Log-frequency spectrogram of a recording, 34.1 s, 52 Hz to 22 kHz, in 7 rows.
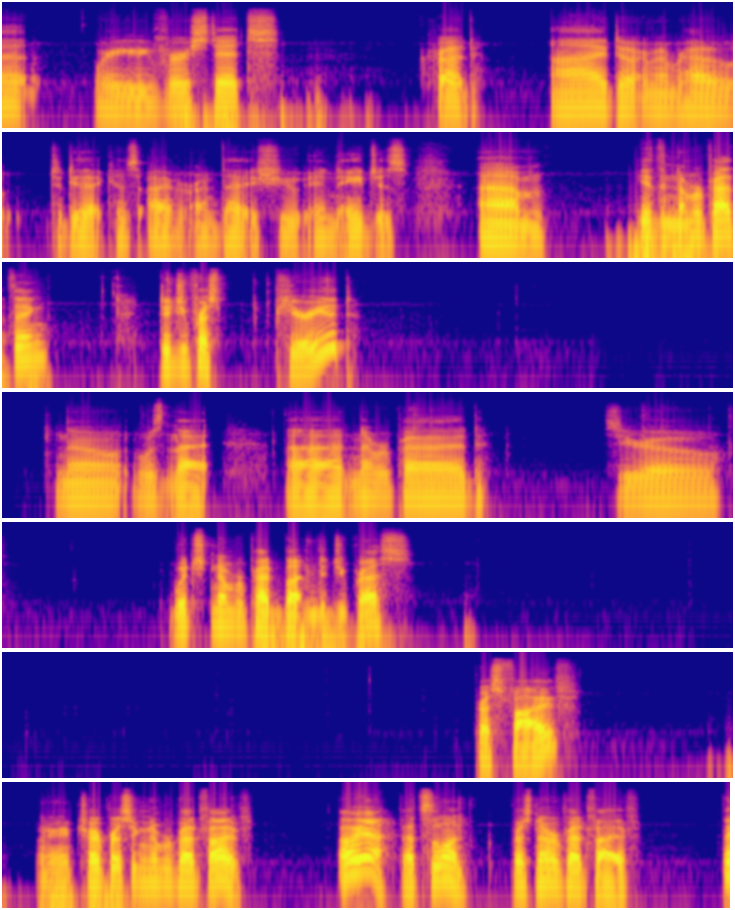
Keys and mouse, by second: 9.6 middle click, 10.8 /, 11.4 /, 11.8 ., 16.4 KP_Decimal, 17.9 KP_0, 19.9 KP_Add, 20.6 KP_Add, 21.5 KP_Subtract, 24.0 KP_Divide, 25.8-29.5 typing, 30.7 middle click, 33.1 middle click.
